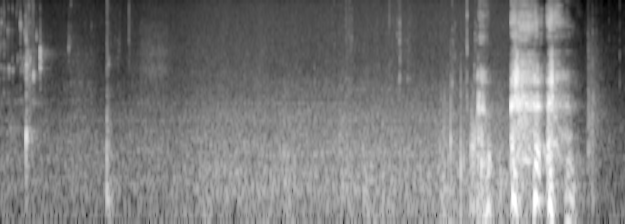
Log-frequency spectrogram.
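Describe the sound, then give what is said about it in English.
Someone sips water, with a few faint clicks early on, then wet slurping and swallowing noises that swell louder near the end. No one speaks. “Excuse me, I just gonna take a little bit of water.”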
